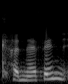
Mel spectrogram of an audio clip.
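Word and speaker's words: Cynefin: Okay, the most difficult thing about Knevin is how to pronounce it. It's pronounced Knevin. It's spelt Sinophin. It's a Welsh word.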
